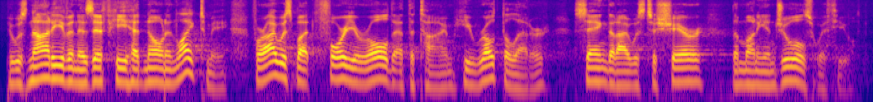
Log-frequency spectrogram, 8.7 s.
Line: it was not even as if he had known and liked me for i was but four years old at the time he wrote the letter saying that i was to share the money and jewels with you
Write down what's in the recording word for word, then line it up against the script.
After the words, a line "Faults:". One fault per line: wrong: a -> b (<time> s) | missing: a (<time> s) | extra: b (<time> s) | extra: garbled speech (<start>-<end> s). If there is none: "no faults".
it was not even as if he had known and liked me for i was but four year old at the time he wrote the letter saying that i was to share the money and jewels with you
Faults:
wrong: years -> year (3.5 s)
